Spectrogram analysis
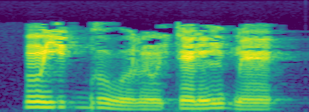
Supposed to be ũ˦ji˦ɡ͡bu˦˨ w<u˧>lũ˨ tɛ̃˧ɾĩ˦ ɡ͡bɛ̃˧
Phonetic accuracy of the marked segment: incorrect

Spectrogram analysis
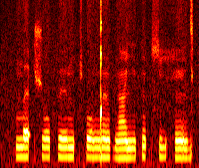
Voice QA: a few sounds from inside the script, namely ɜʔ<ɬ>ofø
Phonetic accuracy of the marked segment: incorrect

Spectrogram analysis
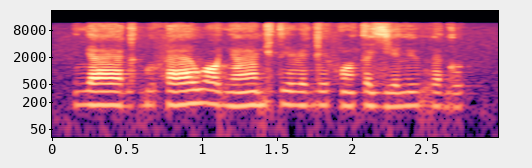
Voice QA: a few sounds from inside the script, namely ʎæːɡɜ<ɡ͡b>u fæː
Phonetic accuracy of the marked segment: correct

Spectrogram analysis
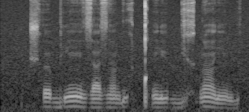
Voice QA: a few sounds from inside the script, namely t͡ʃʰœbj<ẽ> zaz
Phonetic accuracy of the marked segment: correct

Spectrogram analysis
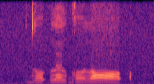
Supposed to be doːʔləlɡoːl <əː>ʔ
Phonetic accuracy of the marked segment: incorrect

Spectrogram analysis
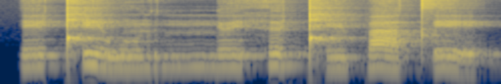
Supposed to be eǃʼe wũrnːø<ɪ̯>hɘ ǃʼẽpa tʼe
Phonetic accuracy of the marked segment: correct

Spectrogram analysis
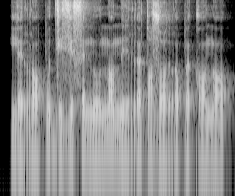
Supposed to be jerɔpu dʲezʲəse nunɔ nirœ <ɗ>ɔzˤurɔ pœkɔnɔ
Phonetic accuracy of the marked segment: incorrect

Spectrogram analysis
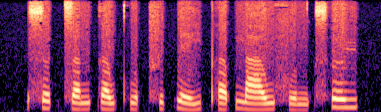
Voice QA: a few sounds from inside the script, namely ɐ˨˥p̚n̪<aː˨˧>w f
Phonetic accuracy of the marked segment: correct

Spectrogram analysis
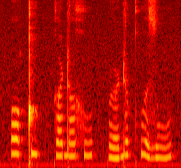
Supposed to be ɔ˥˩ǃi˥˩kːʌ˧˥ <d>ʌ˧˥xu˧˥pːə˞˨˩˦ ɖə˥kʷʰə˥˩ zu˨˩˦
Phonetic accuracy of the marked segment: incorrect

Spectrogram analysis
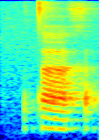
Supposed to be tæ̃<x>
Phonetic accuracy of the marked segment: correct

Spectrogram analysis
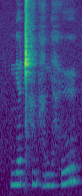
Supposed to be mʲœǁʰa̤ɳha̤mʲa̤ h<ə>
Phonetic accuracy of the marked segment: incorrect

